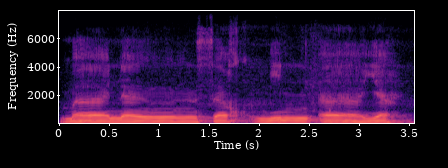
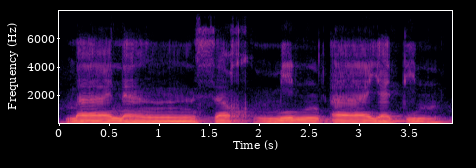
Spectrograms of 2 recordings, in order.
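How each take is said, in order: First: The final word ends softly with an h sound. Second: The final word ends with a pronounced tin sound. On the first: The speaker calls it right. "wakaf dia akan jadi hal simpul" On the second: The speaker calls it wrong. "Kalau dia baca macam tu salah lah"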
